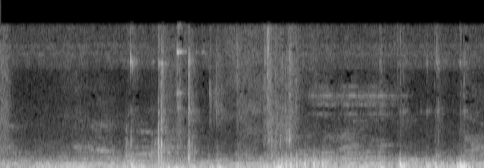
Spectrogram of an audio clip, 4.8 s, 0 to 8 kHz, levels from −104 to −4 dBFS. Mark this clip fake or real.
real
